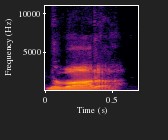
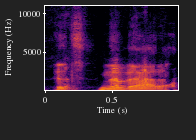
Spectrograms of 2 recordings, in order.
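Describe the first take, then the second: First: The middle vowel is an open 'ah' sound. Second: The middle vowel sounds like 'apple'. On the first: The speaker calls it wrong. "it's not" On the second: The speaker calls it right. "we have apples"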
